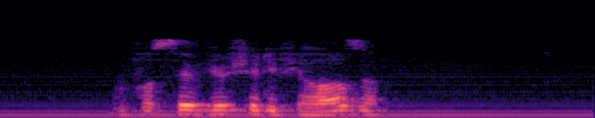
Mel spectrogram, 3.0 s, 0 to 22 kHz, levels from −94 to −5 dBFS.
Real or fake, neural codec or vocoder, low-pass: real; none; 5.4 kHz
